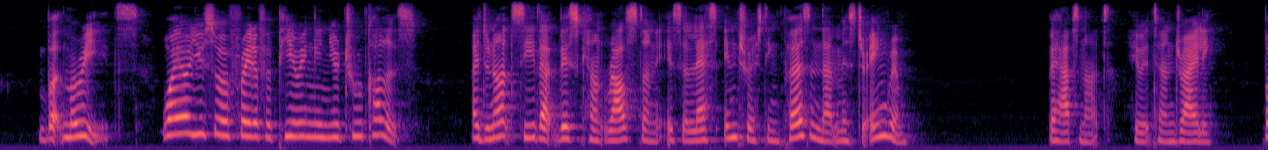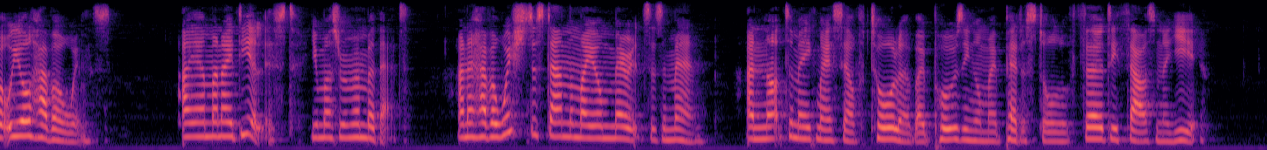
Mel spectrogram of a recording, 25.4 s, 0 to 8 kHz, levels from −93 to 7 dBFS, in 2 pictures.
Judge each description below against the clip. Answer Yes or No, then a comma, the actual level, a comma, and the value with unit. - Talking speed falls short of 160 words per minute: No, average, 180 wpm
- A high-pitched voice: Yes, high, 230 Hz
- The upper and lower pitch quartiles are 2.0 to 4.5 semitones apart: No, average, 5.1 semitones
